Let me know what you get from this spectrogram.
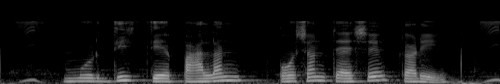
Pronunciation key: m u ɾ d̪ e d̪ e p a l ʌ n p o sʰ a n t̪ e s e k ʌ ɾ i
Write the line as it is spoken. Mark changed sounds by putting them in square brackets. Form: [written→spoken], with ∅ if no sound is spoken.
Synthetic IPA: m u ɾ d̪ [e→i] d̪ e p a l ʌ n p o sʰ [a→ʌ] n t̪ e s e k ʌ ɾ i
